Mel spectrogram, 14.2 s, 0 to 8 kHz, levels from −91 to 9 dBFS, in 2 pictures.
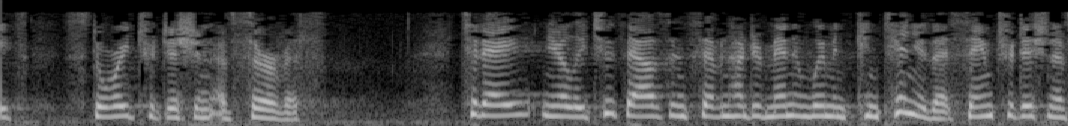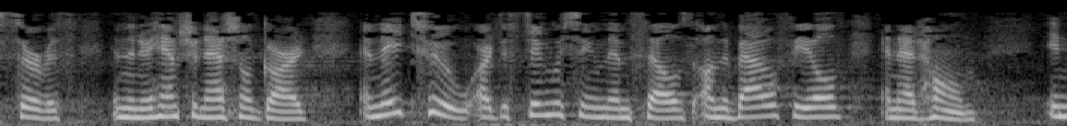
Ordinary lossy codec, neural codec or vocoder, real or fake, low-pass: MP3, 24 kbps; vocoder, 44.1 kHz, 128 mel bands every 256 samples, BigVGAN v2; fake; 7.2 kHz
